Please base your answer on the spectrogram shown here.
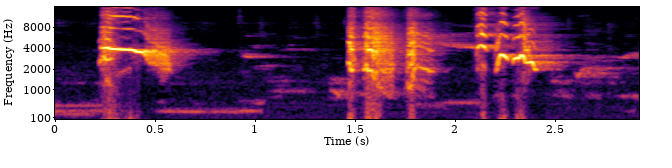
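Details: Oriental magpie-robin singing in the morning, used as a lure to provoke rival birds into answering; short harsh, scratchy bursts of high notes separated by pauses, with a squawk-like rasp near the start.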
